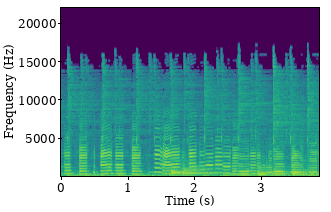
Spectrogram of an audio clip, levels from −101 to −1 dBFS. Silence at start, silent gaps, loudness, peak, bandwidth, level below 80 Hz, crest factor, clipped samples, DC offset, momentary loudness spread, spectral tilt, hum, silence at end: 0 s; none; -17 LUFS; -2 dBFS; 17 kHz; -30 dBFS; 16 dB; under 0.1%; under 0.1%; 4 LU; -3.5 dB/octave; none; 0 s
